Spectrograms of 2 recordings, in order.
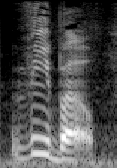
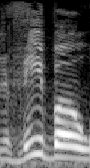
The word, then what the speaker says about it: Viborg: It looks like Viborg, but it turns out it's pronounced Vibo.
